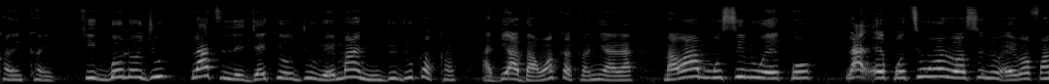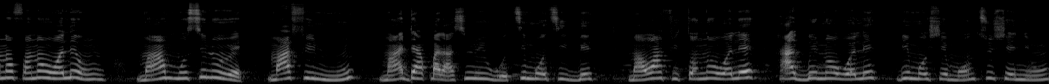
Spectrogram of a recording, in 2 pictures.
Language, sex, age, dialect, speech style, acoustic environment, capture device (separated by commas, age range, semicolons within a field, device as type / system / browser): Yoruba, female, 25-34, Nigeria - Ibadan, focused; relaxed, nature; silence, mobile / macOS / Safari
